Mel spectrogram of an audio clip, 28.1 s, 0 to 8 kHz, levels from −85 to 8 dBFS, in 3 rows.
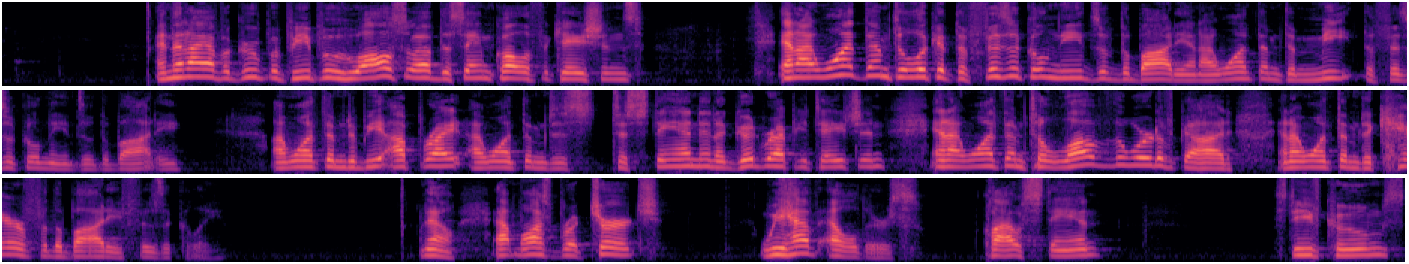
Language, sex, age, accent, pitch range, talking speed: English, male, 50-69, American, 155-195 Hz, 185 wpm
